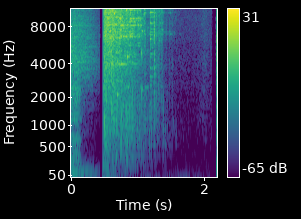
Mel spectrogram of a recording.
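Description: Intro music fades out, then about half a second in a sudden glass-shattering sound effect that dies away over about a second, leaving near silence.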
